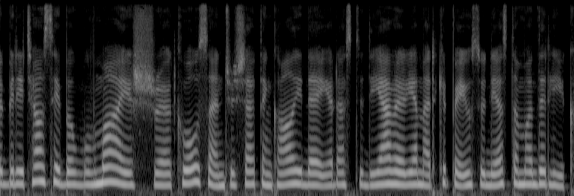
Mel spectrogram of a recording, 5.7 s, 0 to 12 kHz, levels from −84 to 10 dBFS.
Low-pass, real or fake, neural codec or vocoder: 10.8 kHz; fake; codec, 24 kHz, 0.9 kbps, WavTokenizer, small release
